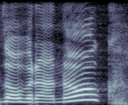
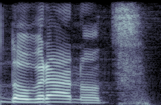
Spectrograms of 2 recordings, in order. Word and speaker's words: Dobranoc: No es Dobranok, es Dobranoc. Bien, recuerden de marcar la TZ, Dobranoc. Y recuerden de no poner acentos al final. No es Dobranok o Dobranoc, sino Dobranoc.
